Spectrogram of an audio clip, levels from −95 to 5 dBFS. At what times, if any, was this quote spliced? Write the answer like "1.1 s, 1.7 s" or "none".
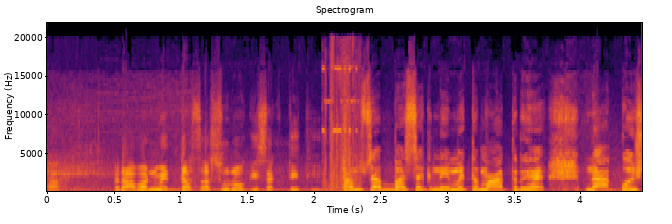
2.2 s

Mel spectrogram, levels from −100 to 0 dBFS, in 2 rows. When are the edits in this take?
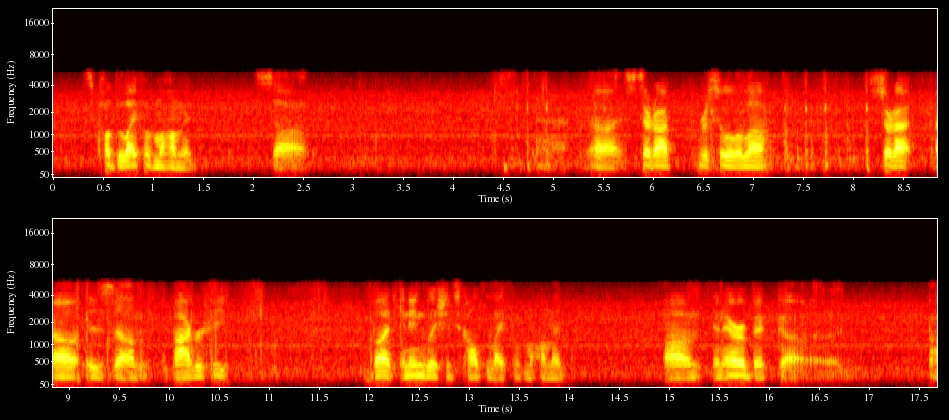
none

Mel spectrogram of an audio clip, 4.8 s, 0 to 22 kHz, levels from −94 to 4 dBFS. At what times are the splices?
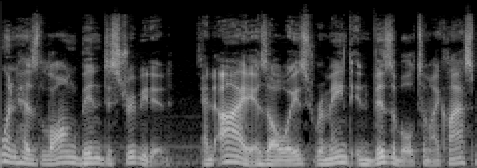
1.9 s

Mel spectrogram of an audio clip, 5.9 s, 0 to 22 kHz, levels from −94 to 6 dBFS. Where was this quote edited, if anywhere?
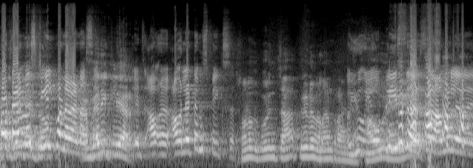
none

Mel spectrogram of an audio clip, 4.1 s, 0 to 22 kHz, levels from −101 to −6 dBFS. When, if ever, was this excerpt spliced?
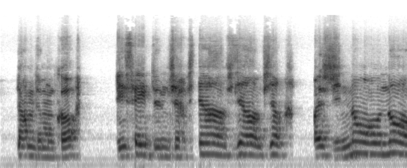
none

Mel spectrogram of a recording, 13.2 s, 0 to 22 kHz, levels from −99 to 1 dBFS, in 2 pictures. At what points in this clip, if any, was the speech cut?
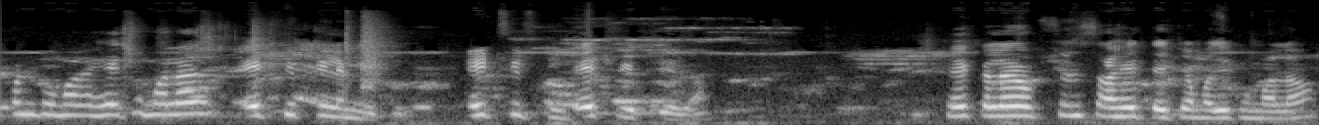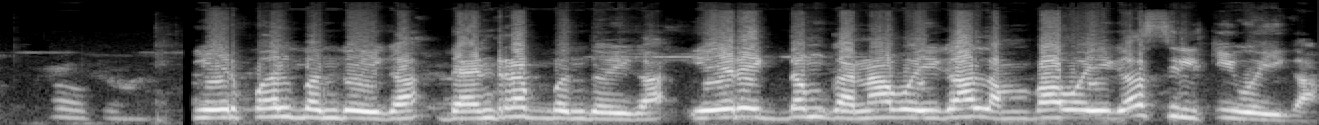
7.4 s

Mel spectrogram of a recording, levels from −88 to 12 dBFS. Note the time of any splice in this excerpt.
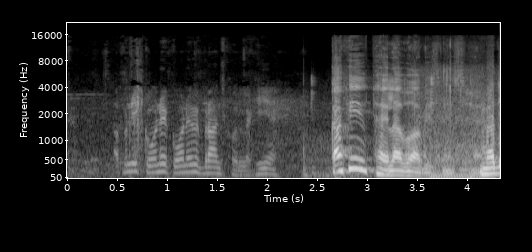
none

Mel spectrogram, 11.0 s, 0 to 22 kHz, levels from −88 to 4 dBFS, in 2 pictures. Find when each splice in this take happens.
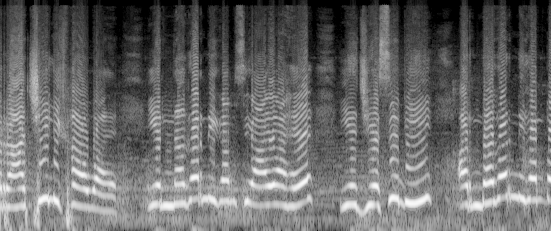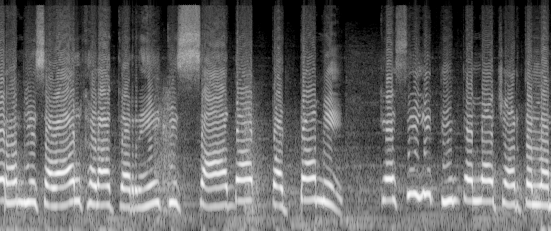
none

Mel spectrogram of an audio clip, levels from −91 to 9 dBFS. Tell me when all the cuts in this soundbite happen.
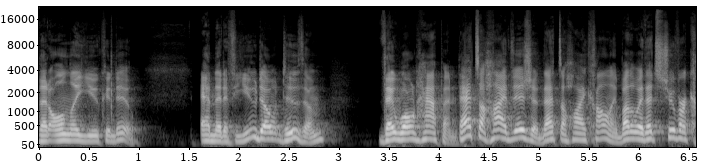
4.1 s

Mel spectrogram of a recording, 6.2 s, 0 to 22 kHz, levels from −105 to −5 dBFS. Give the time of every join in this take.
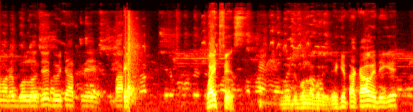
1.9 s

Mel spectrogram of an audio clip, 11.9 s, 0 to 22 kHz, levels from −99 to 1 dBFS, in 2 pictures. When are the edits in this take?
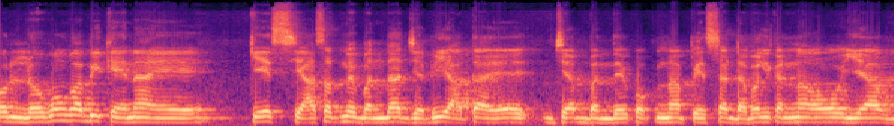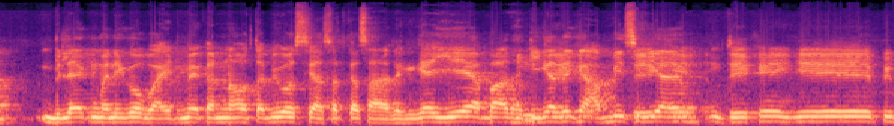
none

